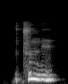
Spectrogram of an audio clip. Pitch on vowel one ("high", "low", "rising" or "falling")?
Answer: falling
